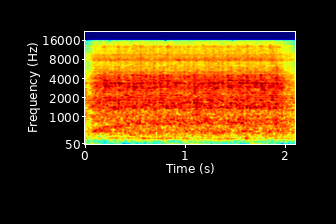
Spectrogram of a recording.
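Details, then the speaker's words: 1981 Honda C70 Super Cub with rebuilt starter, bench-wired through the starter relay with spark plug out: fast, even high whir, engine spun freely with no grinding; normal starter cranking. "you can hear that the starter is actually turning the motor over now"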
